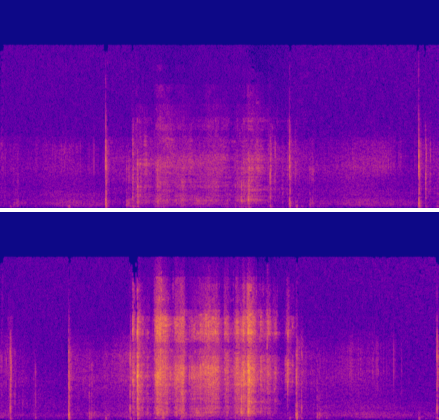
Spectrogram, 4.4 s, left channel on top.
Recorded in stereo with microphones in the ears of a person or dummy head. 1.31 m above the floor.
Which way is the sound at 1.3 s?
55° right (ahead or behind).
